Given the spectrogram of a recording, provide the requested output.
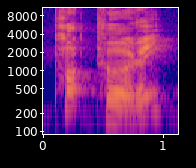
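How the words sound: It is said with an English pronunciation.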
